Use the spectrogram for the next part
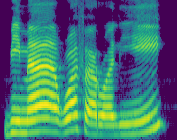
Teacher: یا ساکن سے پہلے زیر حرف مدہ ایک الف کے برابر کھینچنا ہے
